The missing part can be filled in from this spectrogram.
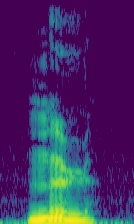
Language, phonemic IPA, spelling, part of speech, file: French, /møl/, meule, noun, Fr-meule.ogg
- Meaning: 1. grindstone 2. millstone 3. round (of cheese) 4. haystack, stack 5. motorcycle, motorbike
